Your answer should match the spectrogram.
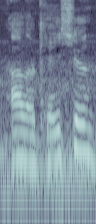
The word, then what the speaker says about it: Alocasia: I don't even know how do you pronounce that? Alocasia.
